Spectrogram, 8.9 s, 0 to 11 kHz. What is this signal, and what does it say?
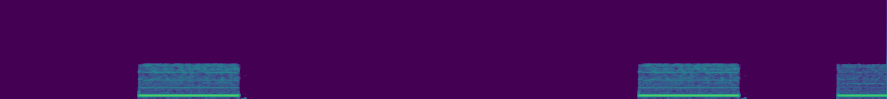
Ringback tone (Europe, 425 Hz).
